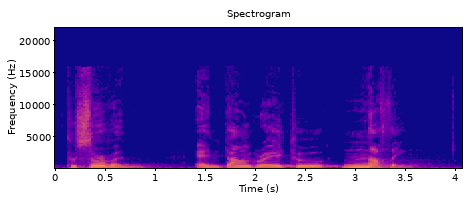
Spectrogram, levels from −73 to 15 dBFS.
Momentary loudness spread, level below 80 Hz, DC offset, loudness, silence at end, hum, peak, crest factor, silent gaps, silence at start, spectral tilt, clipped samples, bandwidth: 11 LU; -46 dBFS; under 0.1%; -19 LUFS; 0.45 s; none; -4 dBFS; 16 dB; none; 0.1 s; -6 dB/octave; under 0.1%; 16.5 kHz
